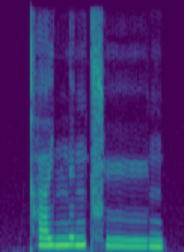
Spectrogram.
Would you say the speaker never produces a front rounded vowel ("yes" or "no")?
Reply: no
